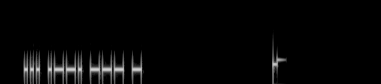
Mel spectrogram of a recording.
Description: Morse code, heard as a keyed tone, about 40 wpm, 700 Hz. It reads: SPOT
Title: Top 1001-1250 Words 40wpm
